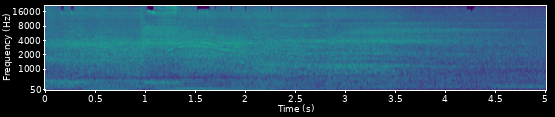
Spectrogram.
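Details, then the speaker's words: 2002 Dodge Neon after replacing the leaking intake tube at the throttle body: revs up cleanly and returns to a steady idle with no hunting or surging; normal running after the repair. "let's start it up and see how she does all right guys that's working good"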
